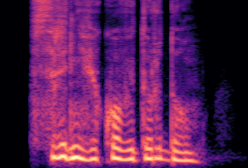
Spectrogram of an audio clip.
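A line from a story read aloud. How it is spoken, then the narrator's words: Breathy, muffled into cup. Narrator (Russian): выдохнула я в чашку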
